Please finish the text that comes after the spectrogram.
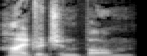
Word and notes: hydrogen bomb: British English

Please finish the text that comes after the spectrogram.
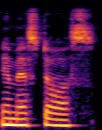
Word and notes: ms-dos: American English

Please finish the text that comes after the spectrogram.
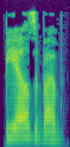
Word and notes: beelzebub: British English

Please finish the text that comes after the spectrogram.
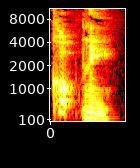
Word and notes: cockney: British English

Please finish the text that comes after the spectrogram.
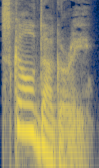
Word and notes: skulduggery: British English

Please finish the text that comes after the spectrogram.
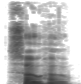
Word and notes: soho: British English

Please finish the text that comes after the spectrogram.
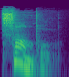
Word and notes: sample: British English

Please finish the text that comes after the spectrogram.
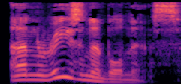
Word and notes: unreasonableness: British English

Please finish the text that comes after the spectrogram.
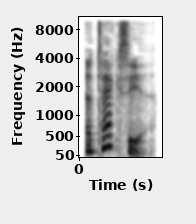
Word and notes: ataxia: British English

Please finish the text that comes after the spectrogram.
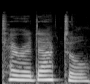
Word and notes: pterodactyl: American English

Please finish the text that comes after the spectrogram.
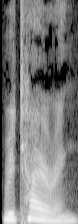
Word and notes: retiring: American English

